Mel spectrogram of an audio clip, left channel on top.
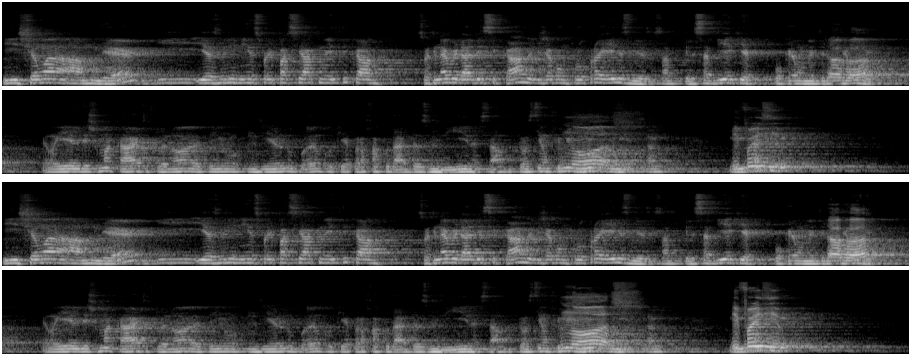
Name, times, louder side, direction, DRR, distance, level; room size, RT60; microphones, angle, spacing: voice 1, 0.0-3.8 4.2-8.7 9.5-15.7 16.3-16.9, equal, 5° left, 5 dB, 0.3 m, -25 dB
voice 2, 8.2-8.7 14.6-15.2 16.4-16.9, right 4 dB, 50° right, 8 dB, 0.8 m, -21 dB
16.5 x 15.0 x 2.9 m, 2.2 s
head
